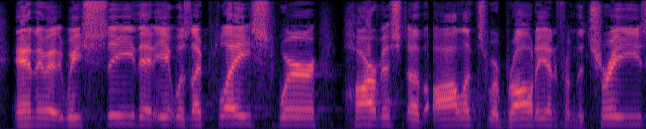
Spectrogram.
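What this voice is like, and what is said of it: Southern US accent. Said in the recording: “my southern beach Eastern accent is hard to understand sometimes with y'all out here”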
